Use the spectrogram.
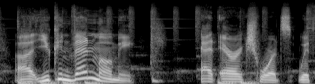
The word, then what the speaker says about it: Eric Schwartz: It's pronounced Eric Schwartz.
